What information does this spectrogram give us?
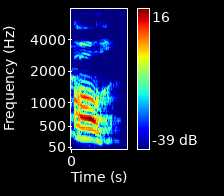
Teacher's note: अगर आप ओ बोल के देखो, आपकी जीभ का मध्य भाग इसमें काम कर रहा है, ठीक है। मध्य स्वर ओ है।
